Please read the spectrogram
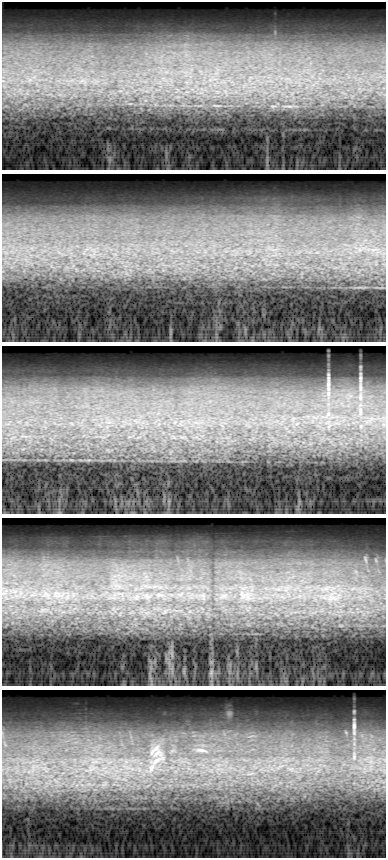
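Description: Outdoor ambience on an open field: a steady rush of noise with an uneven low rumble, faint indistinct voices of players, and a couple of brief clicks in the second half.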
